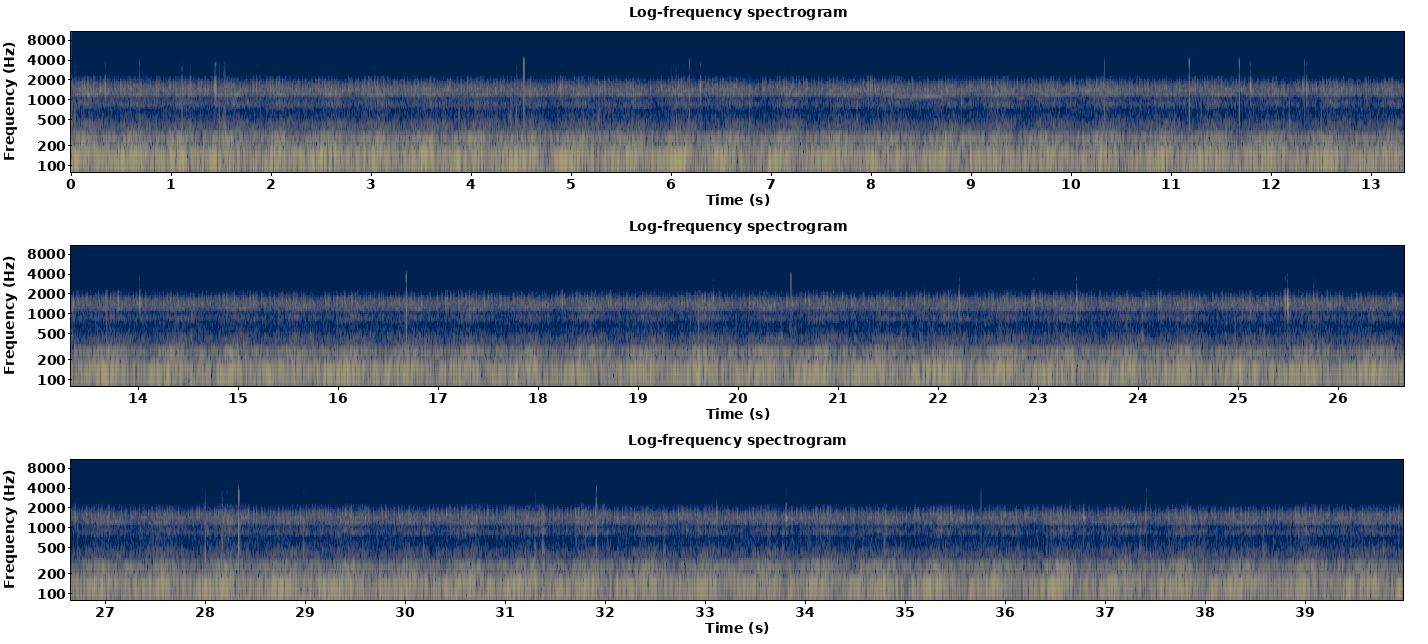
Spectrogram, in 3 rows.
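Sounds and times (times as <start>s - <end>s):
vehicle rumble: 0.0s - 39.9s
faint ticks: 0.2s - 2.0s, 4.5s - 5.4s, 6.0s - 6.6s, 10.2s - 14.6s, 16.6s - 18.8s, 19.6s - 32.2s, 32.8s - 39.9s.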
